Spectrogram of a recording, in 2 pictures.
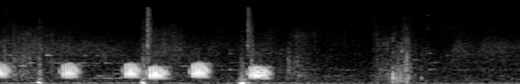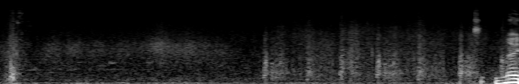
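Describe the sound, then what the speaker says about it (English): A frog in the survival game StarSand croaks five times in quick succession near the start, fairly close and clear, followed by scattered footsteps and quieter ambient rustling. "Maybe I'll find some frogs."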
